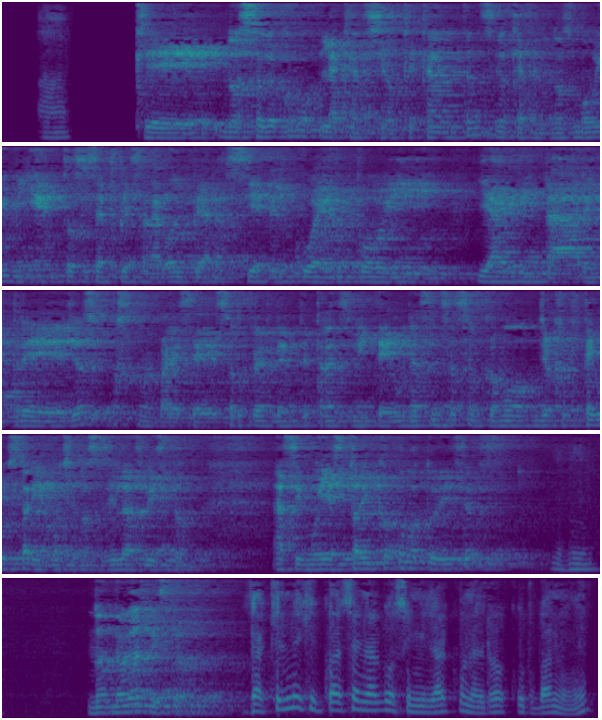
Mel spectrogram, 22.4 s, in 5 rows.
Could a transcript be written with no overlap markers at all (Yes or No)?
Yes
